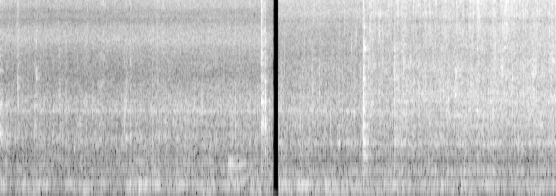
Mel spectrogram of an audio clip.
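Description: Tomato puree fries in a deep pot for Nigerian party jollof rice, a steady close sizzle and bubbling with occasional stirring clicks and a brief clatter midway.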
